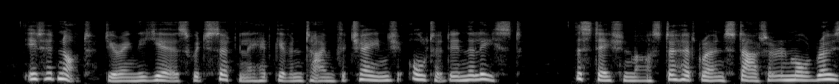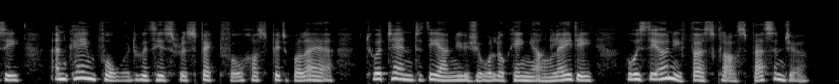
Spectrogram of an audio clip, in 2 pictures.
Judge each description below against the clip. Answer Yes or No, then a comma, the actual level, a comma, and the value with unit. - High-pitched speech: Yes, high, 195 Hz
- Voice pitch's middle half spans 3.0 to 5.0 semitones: Yes, average, 3.7 semitones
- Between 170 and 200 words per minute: Yes, average, 175 wpm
